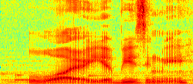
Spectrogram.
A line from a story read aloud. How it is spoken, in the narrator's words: He asked, his voice thick with sleep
